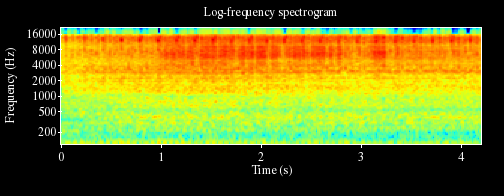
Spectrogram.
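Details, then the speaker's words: 2010 Mercury Grand Marquis 4.6 V8, about 46,000 miles, at idle: a light, fast fluttering rattle over a steady idle that sounds like a valvetrain problem but is an old metal-style PCV valve vibrating inside. "for some reason the PCV valve make this crazy noise and the older ones with the metal style when they're rattling in there they kind of flutter just sit idle like this it sounds like there's a valve train issue"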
